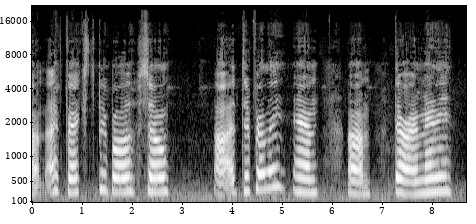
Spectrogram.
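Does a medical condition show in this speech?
Yes: ALS.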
